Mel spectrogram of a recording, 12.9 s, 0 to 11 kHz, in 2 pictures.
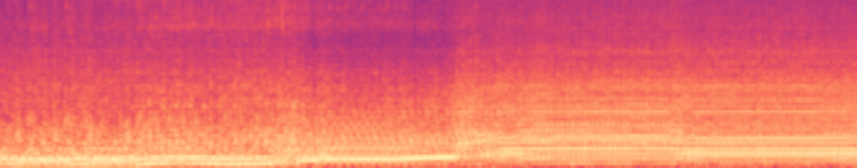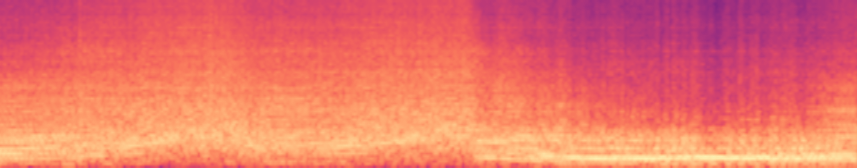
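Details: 1970.5 Camaro Z/28 drag car, LS6 V8 on FT550 EFI, TPS-based tune, on hub dyno; revs up and down with lumpy, uneven note and flat, blubbery pull; timing about 20° retarded, fixed by adding 20°; retarded ignition timing.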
